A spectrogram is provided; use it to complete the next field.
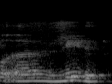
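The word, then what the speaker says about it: read: Second form होती है, first form रीड और सेकंड होती है रेड। लेकिन रेड भी क्या वैसा का वैसे ही आएगा, स्पेलिंग चेंज नहीं होगा, बोलने में चेंज हो जाएगा, है ना।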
